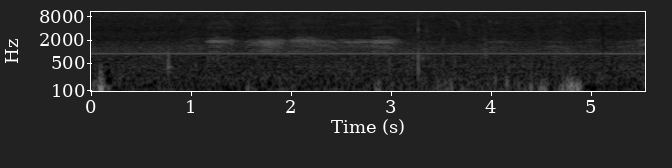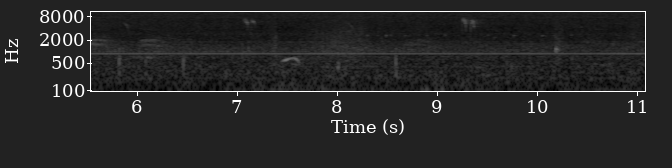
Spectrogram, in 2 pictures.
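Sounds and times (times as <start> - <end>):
high steady hum: 0.0 - 11.0
short bird calls: 7.0 - 7.8.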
